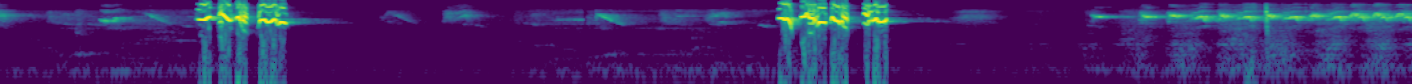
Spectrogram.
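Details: Leafbird, a green songbird known for mimicking other birds, singing: two loud bursts of dense, high chattering notes about three seconds apart, faint scattered chirps between, then a thin, fast, even high trill to the end.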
